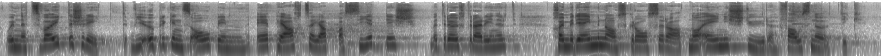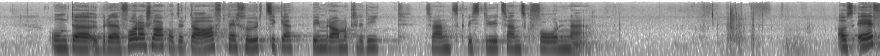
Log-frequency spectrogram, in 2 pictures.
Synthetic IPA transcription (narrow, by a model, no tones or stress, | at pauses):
uɪmnət͡sʋœʏtəʃɾɪt | ʋiʔʏbɾɪɡ̥ənsɔʊb̥ɪmeːpʰeːɑχt͡sæjɑpɑsiəɾtɪʃ | ʋɛd̪ɪɾœʏχd̪ɾɑɛɾɪnəɾət | χœʏmiːɾjaɪmːəɾnɔɑwsɡ̥ɾoːsəɾɑːt̪nɔʔɛɪniʃʃtyːɾəfɑlsnøːtiɡ̥ | ʔʊnt̪əʏbəɾəfoːɾɑːʃlɑːɡɔd̪əɾd̥əɑːɛfpeːχʏɾt͡siɡəb̥ɪmɾɑːməkʰɾɛd̪it | t͡sʋænt͡skb̥ɪsd̪̥ɾyːət͡sʋænt͡skfɔːɾnæ̰ː | ʔɑ̰wseːf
